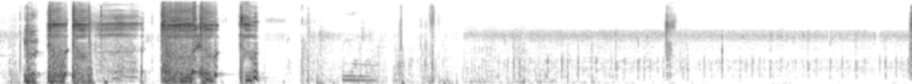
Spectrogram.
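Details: Own loud, harsh coughing run with throat clearing, then quieter sounds over background noise, recorded while playing Minecraft; cough.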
